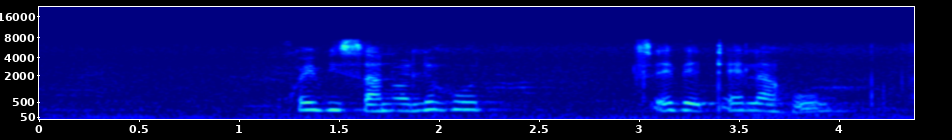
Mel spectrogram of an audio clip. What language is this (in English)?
Southern Sotho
